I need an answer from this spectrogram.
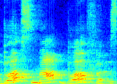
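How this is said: It is said in a Southern US accent. "the Southern well"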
